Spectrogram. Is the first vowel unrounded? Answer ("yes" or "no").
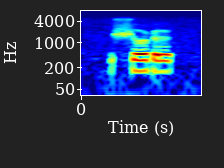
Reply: no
